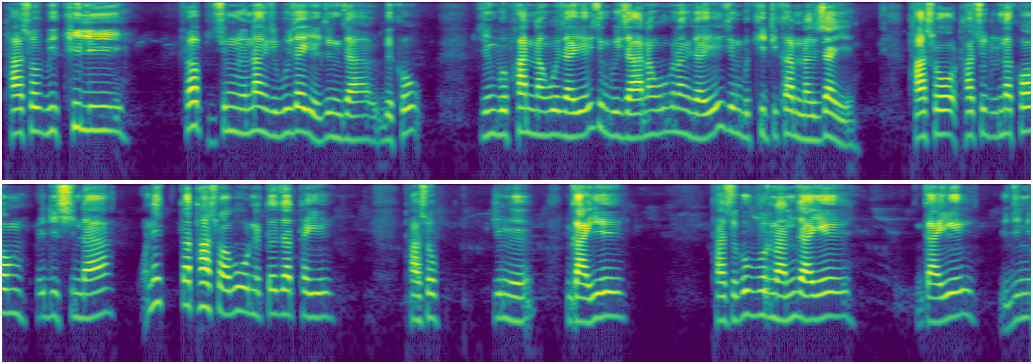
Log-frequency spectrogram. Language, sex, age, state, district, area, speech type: Bodo, male, 45-60, Assam, Udalguri, rural, spontaneous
